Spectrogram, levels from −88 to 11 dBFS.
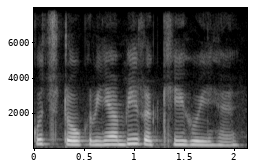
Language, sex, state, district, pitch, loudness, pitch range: Hindi, female, Uttar Pradesh, Lucknow, 220 Hz, -15 LUFS, 210-230 Hz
